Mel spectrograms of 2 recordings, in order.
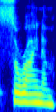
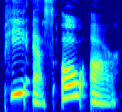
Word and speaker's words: Psorinum: favorites for this is Psorinum and it's spelled P-S-O-R-I-N-U-M. Psorinum. It's like pneumonia where the P is silent.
